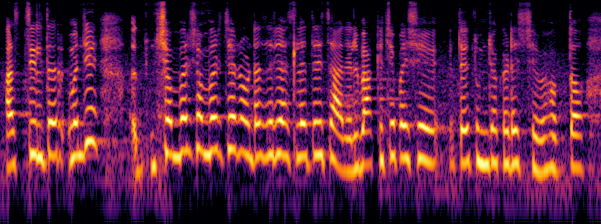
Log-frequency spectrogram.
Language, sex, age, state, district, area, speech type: Marathi, female, 18-30, Maharashtra, Pune, urban, spontaneous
